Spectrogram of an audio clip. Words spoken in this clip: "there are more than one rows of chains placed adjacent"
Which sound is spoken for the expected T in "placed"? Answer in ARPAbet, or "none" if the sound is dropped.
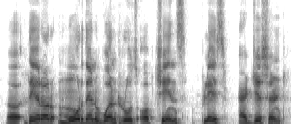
none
